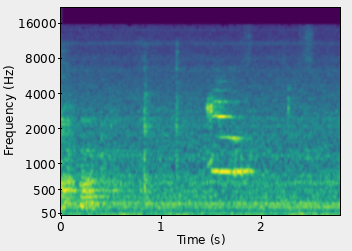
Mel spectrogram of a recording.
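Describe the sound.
A cat lets out a short, clear meow partway through, with a softer mew, over a steady background hum and faint murmuring voices.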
